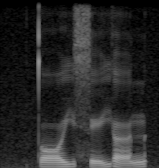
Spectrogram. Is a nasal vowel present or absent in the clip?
absent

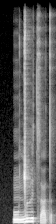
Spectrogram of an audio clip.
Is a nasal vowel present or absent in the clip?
present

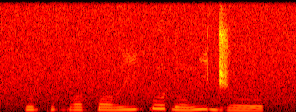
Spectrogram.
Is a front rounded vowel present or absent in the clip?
absent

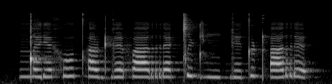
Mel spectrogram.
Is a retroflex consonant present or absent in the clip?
present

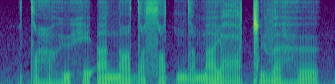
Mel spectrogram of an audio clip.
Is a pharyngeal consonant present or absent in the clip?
present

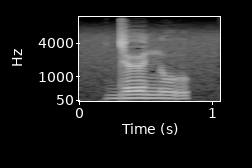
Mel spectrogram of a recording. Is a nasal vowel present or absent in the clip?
absent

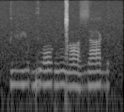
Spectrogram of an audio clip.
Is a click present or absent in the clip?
present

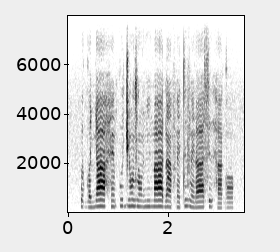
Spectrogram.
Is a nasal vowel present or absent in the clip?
present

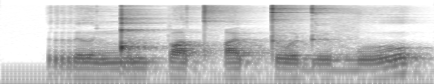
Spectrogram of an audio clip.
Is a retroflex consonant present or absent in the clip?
present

